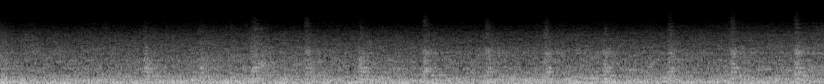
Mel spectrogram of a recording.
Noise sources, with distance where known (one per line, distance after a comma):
engine of unclear size, near
unidentified impact machinery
